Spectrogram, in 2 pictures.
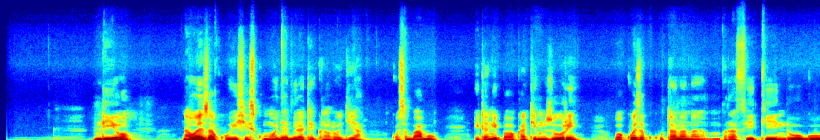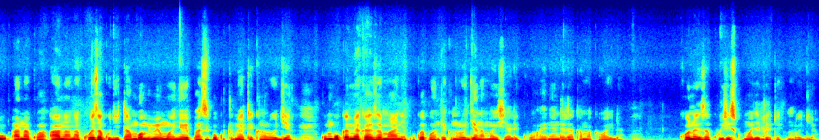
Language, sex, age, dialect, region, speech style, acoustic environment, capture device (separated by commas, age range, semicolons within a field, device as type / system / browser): Swahili, male, 25-34, Kenya - Mombasa, Kenya, relaxed, people talking, mobile / Linux / Chrome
